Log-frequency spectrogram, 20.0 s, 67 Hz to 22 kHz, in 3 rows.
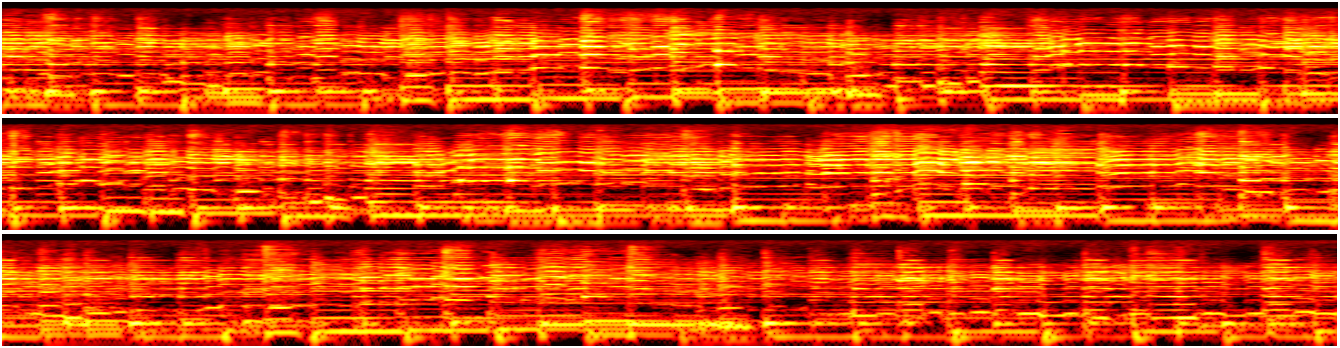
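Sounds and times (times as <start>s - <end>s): fiddle playing: 0.0s - 20.0s.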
